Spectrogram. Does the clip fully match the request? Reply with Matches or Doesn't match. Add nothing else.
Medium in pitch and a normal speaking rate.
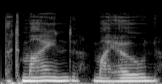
Matches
